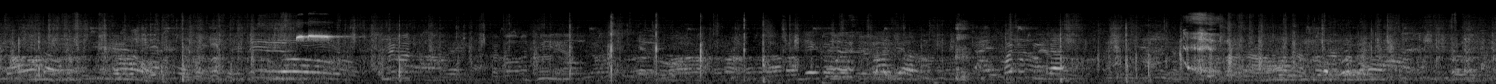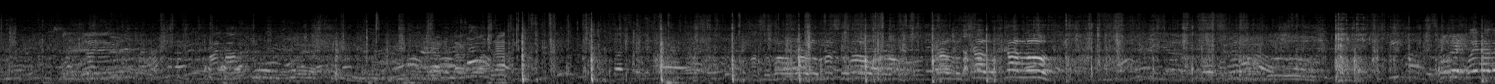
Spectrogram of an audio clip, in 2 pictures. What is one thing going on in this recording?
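Young men shout and call out outdoors.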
